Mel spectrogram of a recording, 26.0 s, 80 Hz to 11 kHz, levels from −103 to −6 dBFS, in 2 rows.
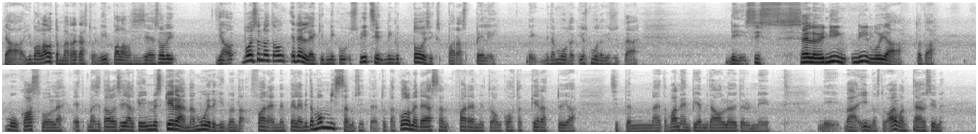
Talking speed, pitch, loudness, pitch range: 170 wpm, 140 Hz, -26 LUFS, 125-160 Hz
